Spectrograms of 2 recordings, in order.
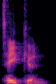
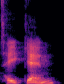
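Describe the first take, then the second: First: The last syllable is a weak, reduced n. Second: The last syllable has a full E vowel. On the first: The speaker calls it right. "this en will be pronounced like n" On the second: The speaker calls it wrong. "So not taken"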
